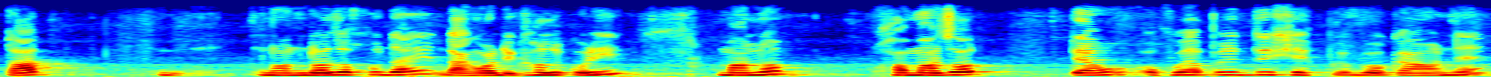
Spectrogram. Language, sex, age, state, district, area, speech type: Assamese, female, 60+, Assam, Majuli, urban, spontaneous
